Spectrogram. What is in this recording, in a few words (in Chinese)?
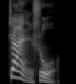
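"战术", Chinese; HSK6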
